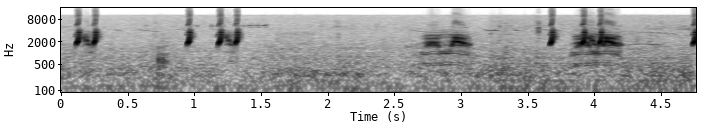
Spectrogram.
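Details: Quail heard as a hunting lure, with crisp, high clipped notes in pairs, then two longer harsh, nasal bursts, and a final sharp note, faint hum below.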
